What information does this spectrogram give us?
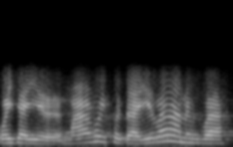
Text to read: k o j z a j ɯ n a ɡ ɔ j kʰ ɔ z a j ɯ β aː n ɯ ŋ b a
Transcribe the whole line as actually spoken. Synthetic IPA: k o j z a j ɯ m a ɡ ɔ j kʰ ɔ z a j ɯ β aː n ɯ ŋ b a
